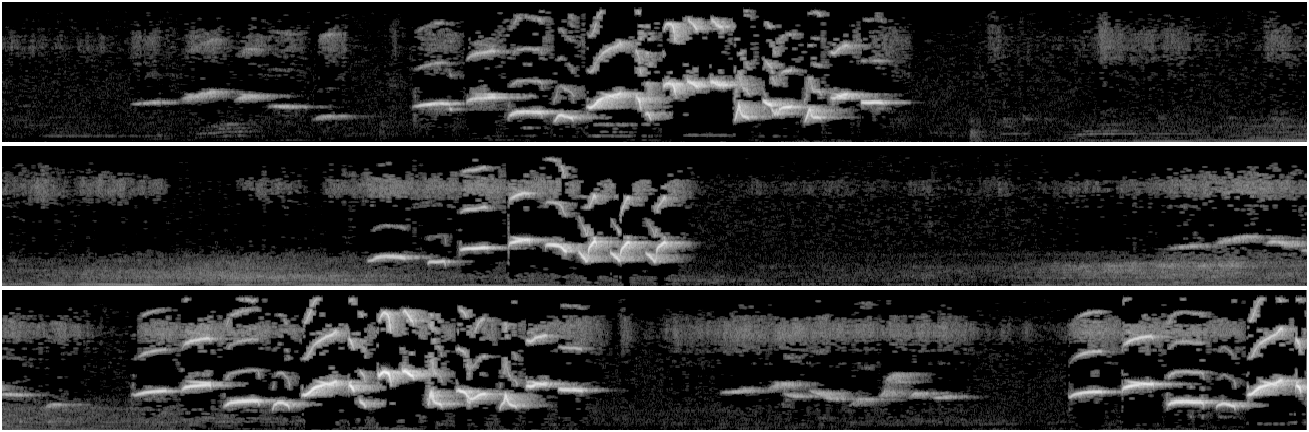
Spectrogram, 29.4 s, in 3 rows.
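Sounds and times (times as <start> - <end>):
Oriental magpie-robin song: 1.0 - 6.8, 12.5 - 15.0, 18.5 - 24.1, 25.0 - 26.8, 27.6 - 29.3.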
